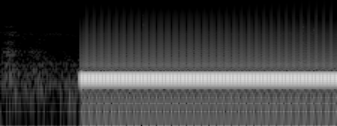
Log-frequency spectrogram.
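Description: A telephone dial tone before calling someone back: a steady, loud, single-pitched hum that starts abruptly and holds unchanged to the end, with no talk.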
